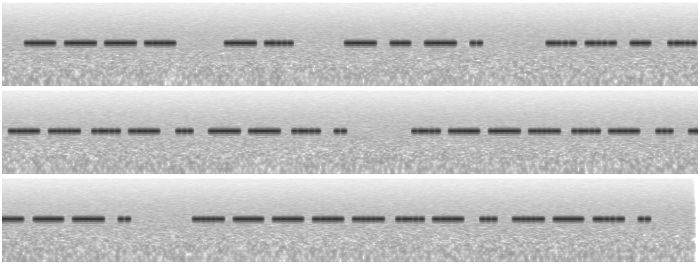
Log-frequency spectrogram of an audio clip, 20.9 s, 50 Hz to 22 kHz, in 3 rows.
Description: Hellschreiber (Feld-Hell, 122.5 baud), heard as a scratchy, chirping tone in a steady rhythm, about 1130 Hz. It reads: DESA EL SIS, VUITANTA-SET, TRENTA-DOS, NORANTA-NOU,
